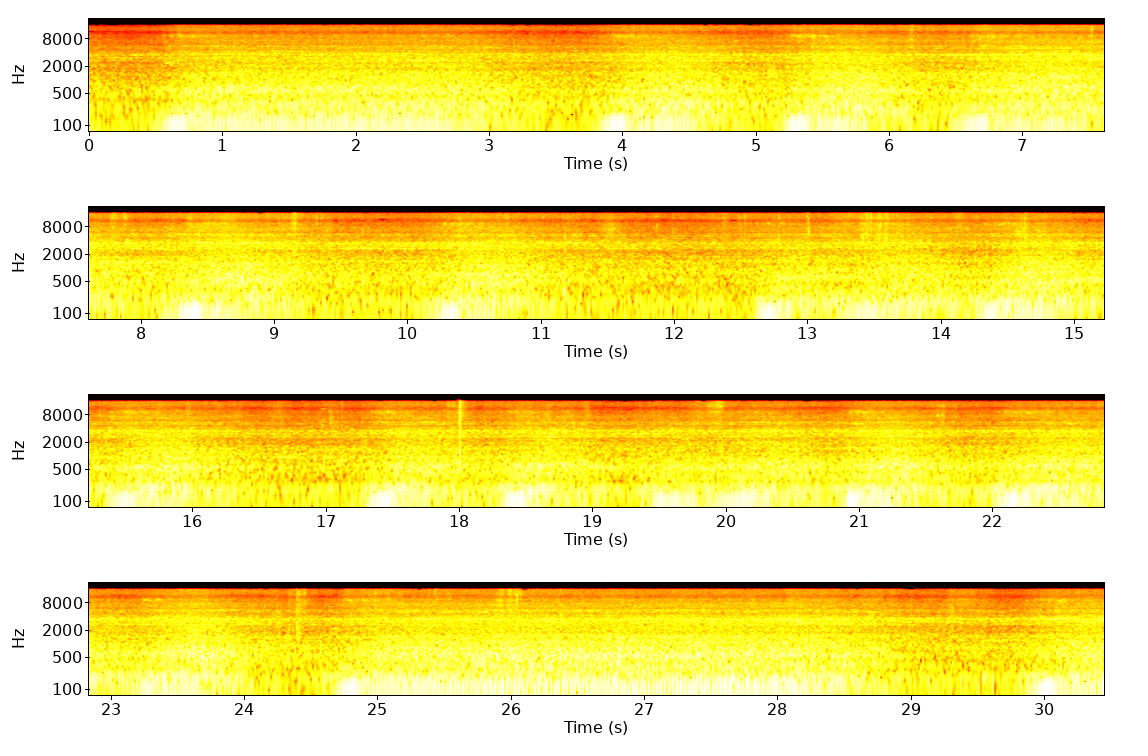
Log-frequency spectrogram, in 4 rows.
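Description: Nissan Patrol Y61's engine working under load as the SUV crawls up diagonal ruts with its rear air locker off. The revs rise in repeated short surges through the middle, with a longer steady pull near the start and another near the end.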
